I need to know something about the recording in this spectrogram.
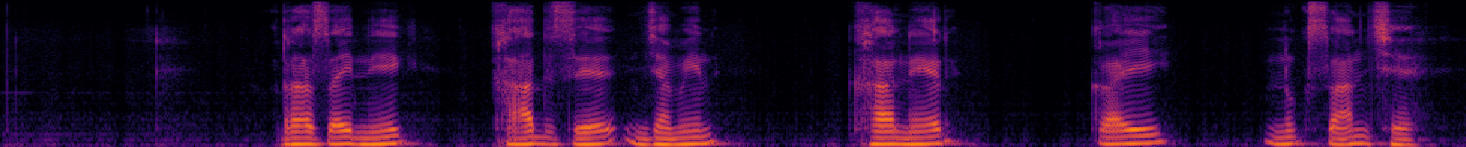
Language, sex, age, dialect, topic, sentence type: Magahi, male, 25-30, Northeastern/Surjapuri, agriculture, question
